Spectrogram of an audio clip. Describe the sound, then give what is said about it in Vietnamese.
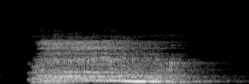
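A terrifying demonic roar from a bull-demon warrior in a fantasy battle: one deep, rough, growling roar that swells to a peak and then trails off into a low rumble, loud and alone. “Đột nhiên một tiếng ma khiếu đáng sợ truyền ra, Ngưu Nghĩa”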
